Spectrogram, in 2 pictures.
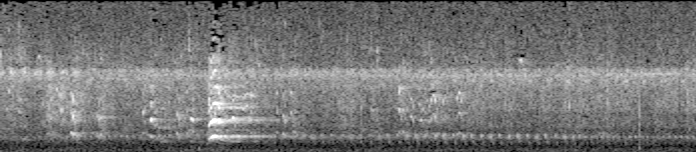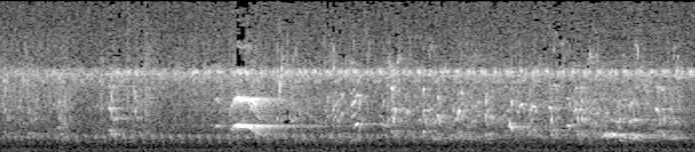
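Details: Pups of the African wild dog calling at their den: a few sharp, high squeaks, loudest near the start and again later, with quieter twittering between and a constant insect drone behind.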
